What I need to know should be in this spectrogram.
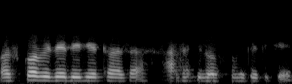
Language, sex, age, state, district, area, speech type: Hindi, female, 60+, Uttar Pradesh, Chandauli, urban, conversation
